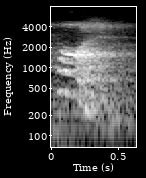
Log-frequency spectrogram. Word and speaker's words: Purim: Purim? It's pronounced Purim.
